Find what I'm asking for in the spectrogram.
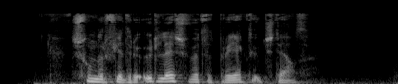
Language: Western Frisian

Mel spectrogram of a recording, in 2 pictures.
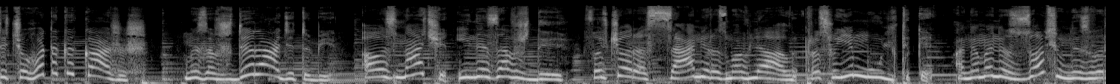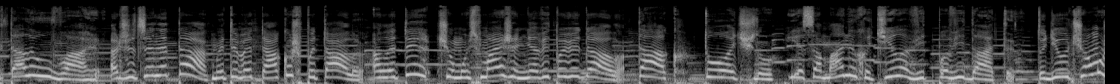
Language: Ukrainian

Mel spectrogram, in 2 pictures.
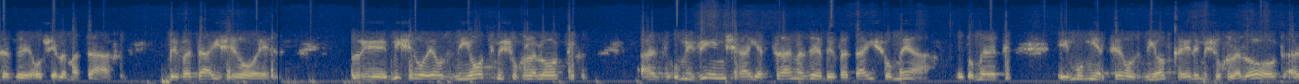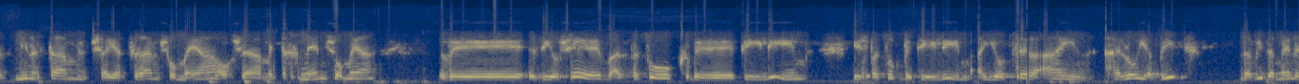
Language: Hebrew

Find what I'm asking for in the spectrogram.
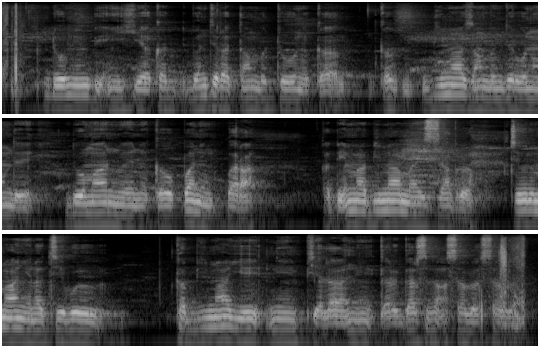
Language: Dagbani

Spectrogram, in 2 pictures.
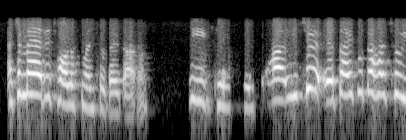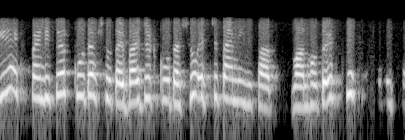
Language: Kashmiri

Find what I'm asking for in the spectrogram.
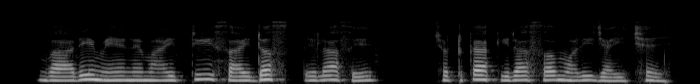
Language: Maithili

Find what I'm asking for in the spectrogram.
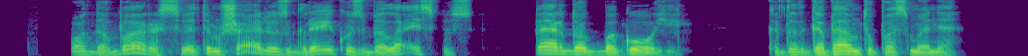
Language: Lithuanian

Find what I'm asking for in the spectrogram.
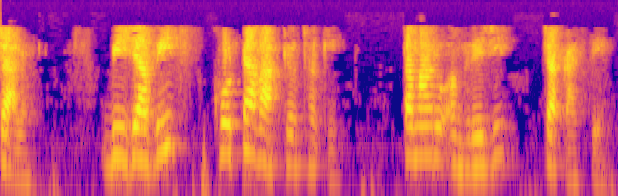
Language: Gujarati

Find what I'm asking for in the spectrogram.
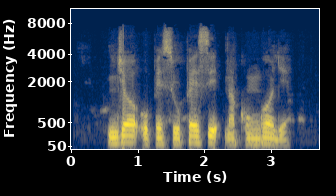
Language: Swahili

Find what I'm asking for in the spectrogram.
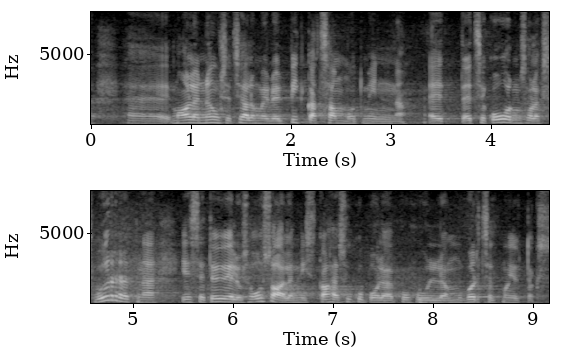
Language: Estonian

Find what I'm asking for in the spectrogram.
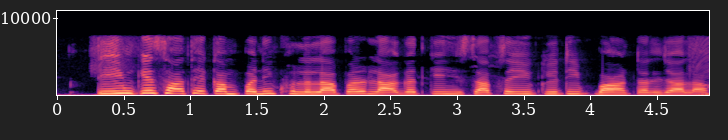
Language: Bhojpuri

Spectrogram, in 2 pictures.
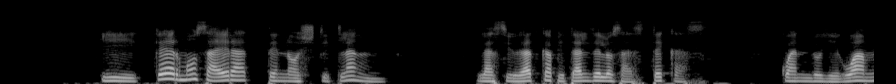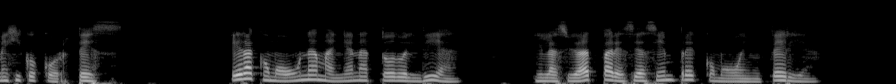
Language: Spanish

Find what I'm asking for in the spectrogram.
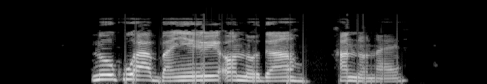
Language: Igbo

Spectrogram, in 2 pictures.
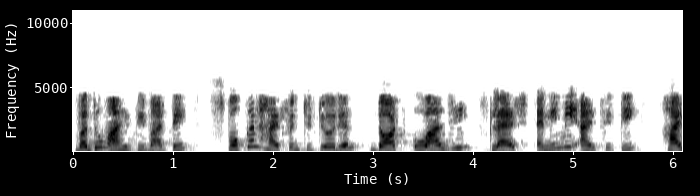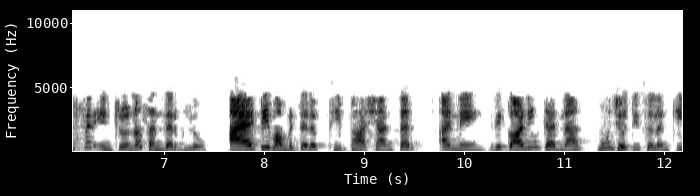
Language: Gujarati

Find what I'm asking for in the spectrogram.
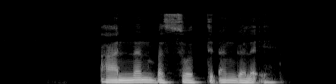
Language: Oromo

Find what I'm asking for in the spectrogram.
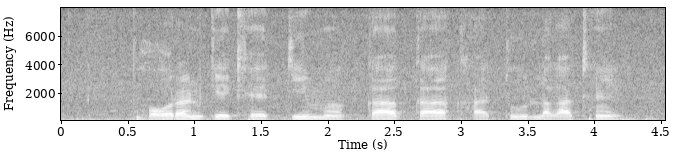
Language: Chhattisgarhi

